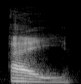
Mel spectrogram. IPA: eɪ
